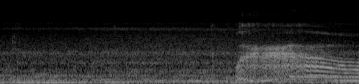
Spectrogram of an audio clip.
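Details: Two ginger cats meowing near a door: after a stretch of low background hum, a single loud harmonic meow rises and then falls gently, lasting just over a second at the end.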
